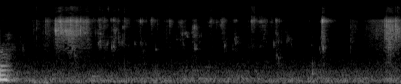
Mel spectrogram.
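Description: Coarse pink salt crystals poured into a pot of broth: a brief patter as they fall in about half a second in, then scattered small drips and ticks.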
